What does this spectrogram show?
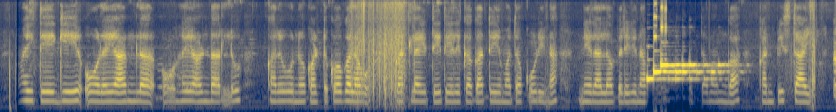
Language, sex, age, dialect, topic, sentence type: Telugu, female, 36-40, Telangana, agriculture, statement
